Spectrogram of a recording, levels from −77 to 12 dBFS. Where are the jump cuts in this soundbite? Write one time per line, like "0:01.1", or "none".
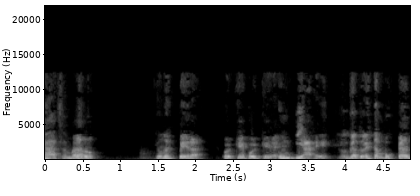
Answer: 0:02.3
